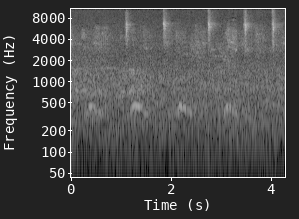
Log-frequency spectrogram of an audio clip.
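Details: Scarlet-backed flowerpecker, a very common resident, in Ubon Ratchathani, Thailand, on 15 March 2021, recorded with a Nikon P1000: sharp, very high ticks repeated about every second, with soft low cooing from another bird behind.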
